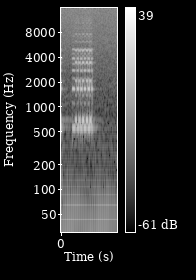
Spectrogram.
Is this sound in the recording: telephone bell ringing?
yes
